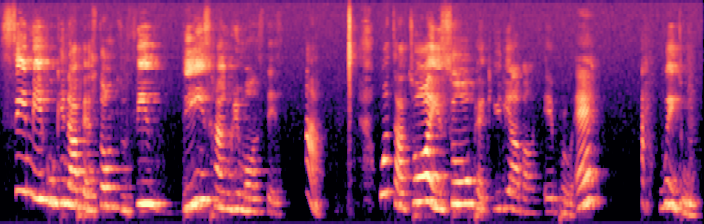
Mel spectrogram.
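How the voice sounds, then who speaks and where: A woman's voice: high-pitched, very animated, normal speed, warm tone. A woman acting a weary, bossy but caring mother, full of exclamations, in a dramatized reading. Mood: weary, exasperated. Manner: exclamatory, peppered with interjections. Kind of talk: dramatized stage-style reading.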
